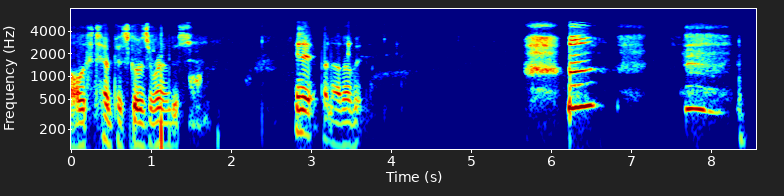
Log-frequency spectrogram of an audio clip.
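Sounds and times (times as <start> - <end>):
speech: 0.0 - 1.8, 2.8 - 3.8
person yawning with breathy gasps and voiced sighs: 5.7 - 8.4.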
